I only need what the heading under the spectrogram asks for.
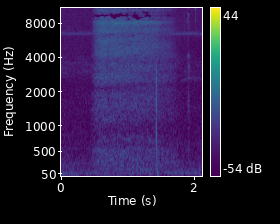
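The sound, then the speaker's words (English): A deep inhale through the nose during a guided breathing exercise, a soft, faint airy swell that builds, holds for about a second and then tapers off. “Inhale deeply through the nose.”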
